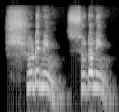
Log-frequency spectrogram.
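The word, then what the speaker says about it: pseudonym: देखंतु तो देखंतु एठी पी को पुनी साइलेंट करबा आको होची सुडोनिम ओके सुडोनिम पढ़ा जाय सुडोनिम एठी शु एस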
